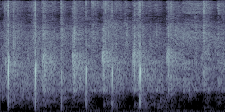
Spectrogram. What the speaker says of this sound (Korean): 찬양을 받으신 하나님께 영광의 박수를 올려드리겠습니다.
